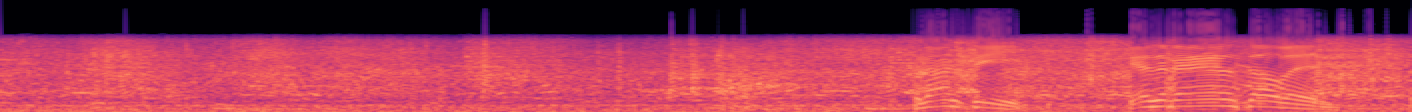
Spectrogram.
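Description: Skates scrape across ice in a large echoing rink.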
